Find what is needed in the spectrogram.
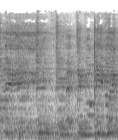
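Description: Live flamenco music: a sung flamenco line over guitar accompaniment, with a few sharp percussive strikes.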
